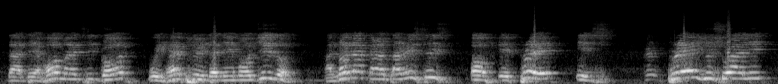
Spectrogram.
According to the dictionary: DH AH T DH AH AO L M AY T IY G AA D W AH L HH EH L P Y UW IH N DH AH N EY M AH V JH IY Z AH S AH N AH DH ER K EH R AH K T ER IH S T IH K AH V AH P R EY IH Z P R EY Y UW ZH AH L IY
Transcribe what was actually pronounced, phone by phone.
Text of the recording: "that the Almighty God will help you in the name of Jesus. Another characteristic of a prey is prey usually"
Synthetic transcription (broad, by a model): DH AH T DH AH AO L M AY T IY G AA D W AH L HH EH L P Y UW IH N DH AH N EY M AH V JH IY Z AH S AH N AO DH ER K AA R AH K T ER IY S T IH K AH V AH P R EY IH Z P R EY Y UW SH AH L IY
